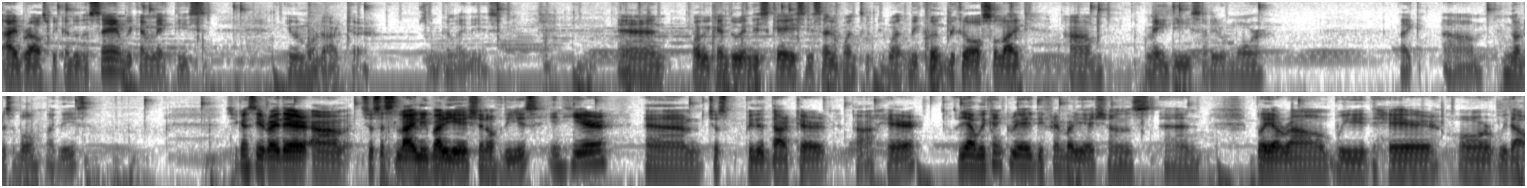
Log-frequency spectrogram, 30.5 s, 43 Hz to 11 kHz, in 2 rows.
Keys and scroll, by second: 6.3 Escape.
